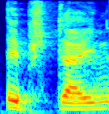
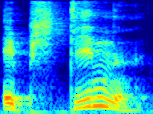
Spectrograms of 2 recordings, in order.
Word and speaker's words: Epstein: ont du mal euh Epstein alors que pas du tout. On prononce bel et bien Jeffrey Epstein, non pas comme Frankenstein.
